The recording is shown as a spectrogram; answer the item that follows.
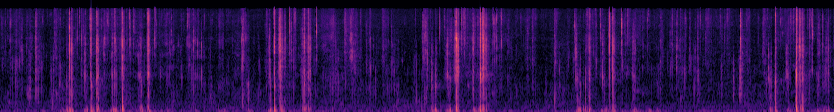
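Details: A dog eats slowly, its chewing heard as crisp crunches and snaps coming in loose groups, some bites loud and sharp, others soft, with short pauses between mouthfuls.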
